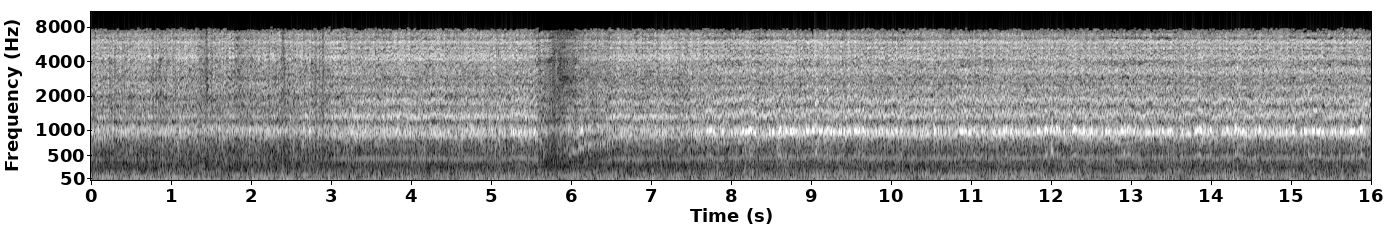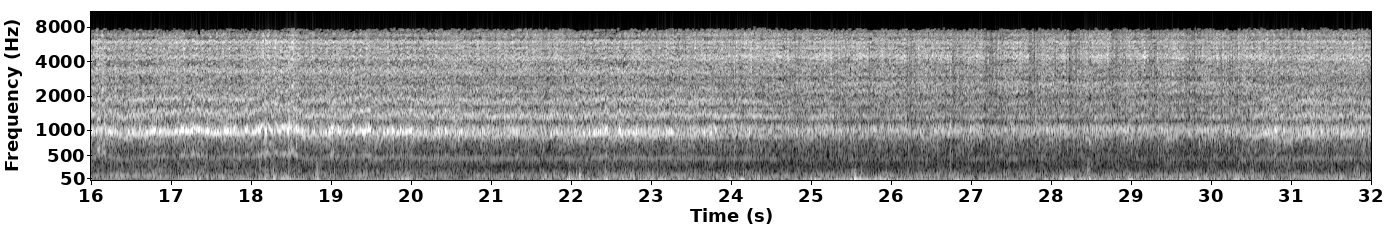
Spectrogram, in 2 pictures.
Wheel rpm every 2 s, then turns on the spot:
120, 110, 100, 110, 120, 120, 110, 120, 110, 120, 110, 110, 110, 110, 110, 110.
none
